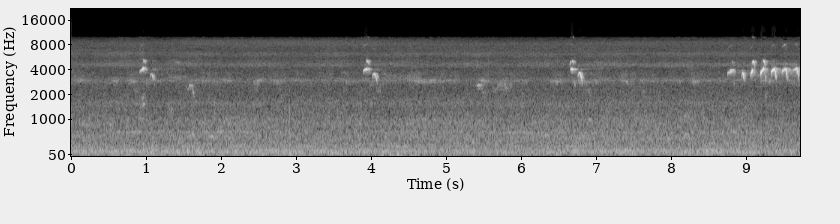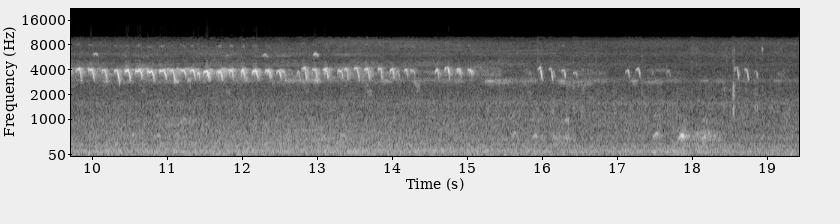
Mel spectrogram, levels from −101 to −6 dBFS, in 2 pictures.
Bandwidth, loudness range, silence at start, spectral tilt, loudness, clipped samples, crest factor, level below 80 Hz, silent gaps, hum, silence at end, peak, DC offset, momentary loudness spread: 10.5 kHz; 14 LU; 0 s; -2 dB/octave; -19 LUFS; under 0.1%; 20 dB; -48 dBFS; none; none; 0 s; -4 dBFS; under 0.1%; 23 LU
